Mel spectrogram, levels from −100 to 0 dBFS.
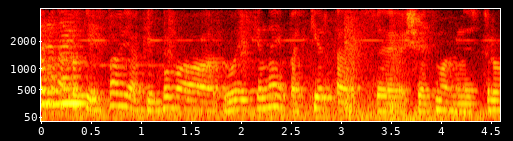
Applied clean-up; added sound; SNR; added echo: none; Subway, metro, underground; 2 dB; none.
